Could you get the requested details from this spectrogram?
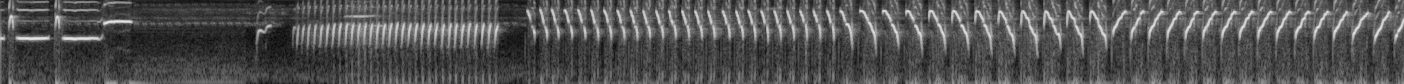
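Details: Canary in full, vigorous song, used as a lure to stimulate other canaries to sing: a few short high whistled notes, a brief harsh buzzy burst, then a long, fast, high-pitched trill of repeated rapid sweeping notes.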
